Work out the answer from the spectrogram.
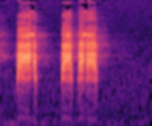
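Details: Black francolin (kala teetar) in Tank, Khyber Pakhtunkhwa, Pakistan, uttering three quick harsh, grating notes, the last two close together, in a short burst against a quiet background.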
